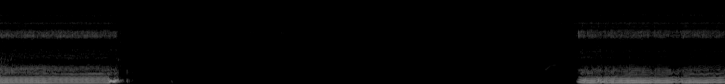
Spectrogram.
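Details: Sleeping pit bull/bulldog puppy snoring loudly: rattling snore breaths with a long quiet pause between them; ordinary dog snoring.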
